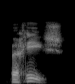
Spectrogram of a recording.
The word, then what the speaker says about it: barris: Is, for example, barris, which means barrels, the stress is in ris.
